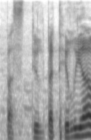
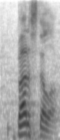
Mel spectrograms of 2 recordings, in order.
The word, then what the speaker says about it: Battistella: Is that DJ Batilia or whatever? However we say that. Number 15, Yeah. DJ Battistella. Let's go with Battistella. Yeah. That's the correct pronunciation.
